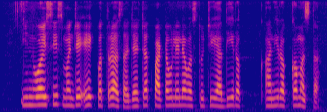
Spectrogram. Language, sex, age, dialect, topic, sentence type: Marathi, female, 25-30, Southern Konkan, banking, statement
